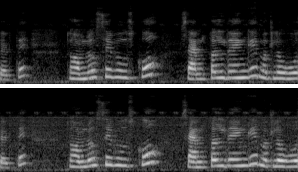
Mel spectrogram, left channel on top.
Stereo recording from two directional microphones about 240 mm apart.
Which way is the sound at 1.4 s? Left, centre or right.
Left.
